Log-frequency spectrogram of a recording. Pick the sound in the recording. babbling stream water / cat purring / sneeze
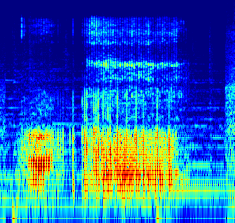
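cat purring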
